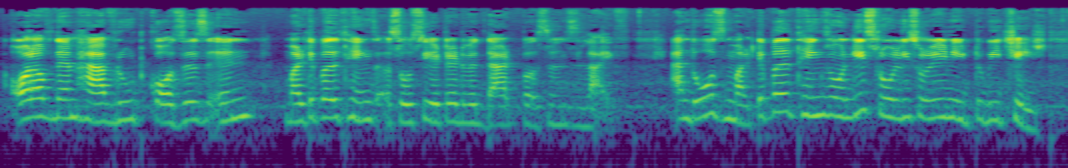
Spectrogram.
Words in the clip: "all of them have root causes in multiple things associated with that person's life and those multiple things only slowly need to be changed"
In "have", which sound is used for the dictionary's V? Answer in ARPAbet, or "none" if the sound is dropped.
V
